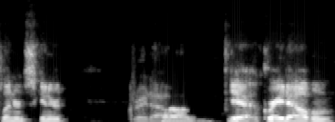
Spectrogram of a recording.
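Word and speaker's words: Lynyrd Skynyrd: my top five uh leonard skinner pronounced leonard skinner great um yeah great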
